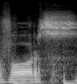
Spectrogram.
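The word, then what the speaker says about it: wors: Oh yeah, chakalaka, makwenya, and a vors. Vors, that's how you say it.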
